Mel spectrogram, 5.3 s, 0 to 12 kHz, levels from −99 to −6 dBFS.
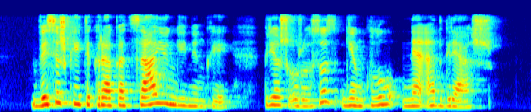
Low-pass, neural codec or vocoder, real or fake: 7.2 kHz; none; real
